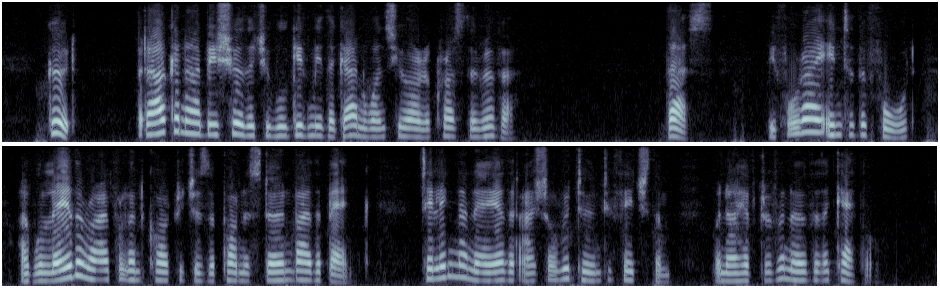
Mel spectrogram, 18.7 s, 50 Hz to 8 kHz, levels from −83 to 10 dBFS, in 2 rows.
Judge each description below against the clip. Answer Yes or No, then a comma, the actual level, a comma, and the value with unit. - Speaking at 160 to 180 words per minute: Yes, average, 175 wpm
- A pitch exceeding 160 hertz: Yes, medium, 185 Hz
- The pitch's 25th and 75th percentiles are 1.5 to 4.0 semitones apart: Yes, average, 3.3 semitones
